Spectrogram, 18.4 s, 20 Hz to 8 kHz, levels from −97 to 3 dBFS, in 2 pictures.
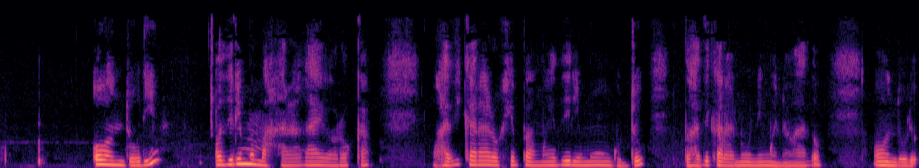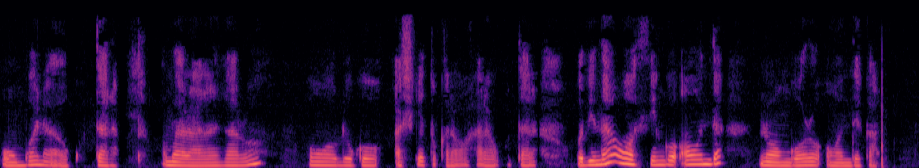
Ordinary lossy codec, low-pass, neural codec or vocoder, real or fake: MP3, 48 kbps; 7.2 kHz; none; real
